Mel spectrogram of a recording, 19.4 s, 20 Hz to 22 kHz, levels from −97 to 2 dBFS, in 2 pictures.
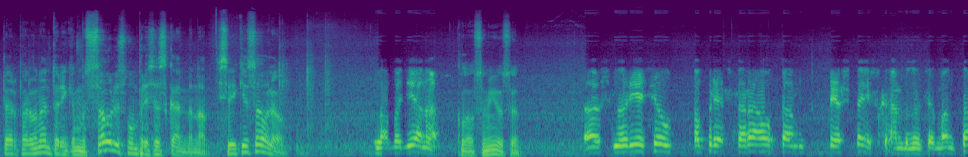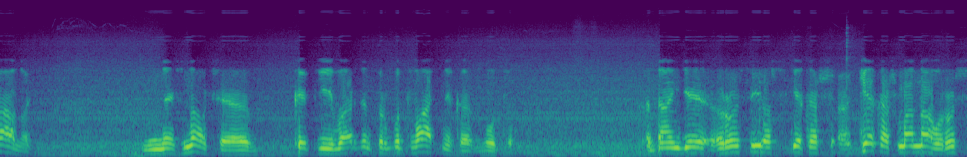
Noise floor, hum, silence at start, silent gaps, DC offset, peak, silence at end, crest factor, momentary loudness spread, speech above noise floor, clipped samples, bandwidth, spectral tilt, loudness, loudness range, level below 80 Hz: -44 dBFS; none; 0.05 s; none; under 0.1%; -6 dBFS; 0.1 s; 16 dB; 20 LU; 22 dB; under 0.1%; 13.5 kHz; -5.5 dB/octave; -23 LUFS; 3 LU; -54 dBFS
